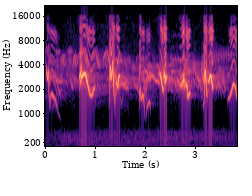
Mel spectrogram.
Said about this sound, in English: Dr. Clinton Francis is a sensory ecologist who studies how noise pollution affects birds, like this black headed grosbeak.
